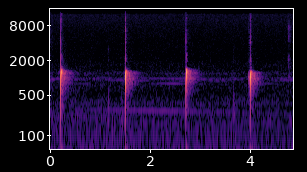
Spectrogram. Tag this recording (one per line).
Balloon
Disappear
High
Homemade
Light
Pop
